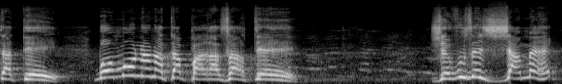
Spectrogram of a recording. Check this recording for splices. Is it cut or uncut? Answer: uncut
